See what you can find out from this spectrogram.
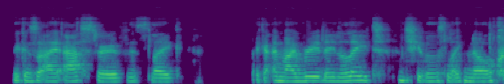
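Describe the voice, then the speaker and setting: This woman speaks at a moderate pace and a medium pitch. Her intonation stays monotone and flat. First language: Dutch. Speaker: podcast guest. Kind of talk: casual chat.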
